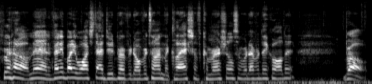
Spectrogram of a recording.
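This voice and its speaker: Young male streamer, casual and rambling, a touch higher than most, talking into a phone in his parked car. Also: steady tone, fast, no room sound. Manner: rambling, chatty, easily sidetracked. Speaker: live streamer. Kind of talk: casual live-stream chat.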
